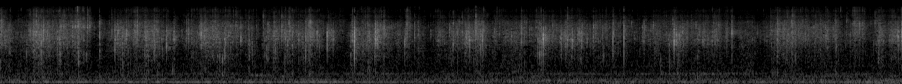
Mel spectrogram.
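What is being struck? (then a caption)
Plastic bubble wrap. Long polished fingernails of both hands scratch a large mound of red, air-filled plastic bubble wrap resting on a table. The result is a steady, bright crinkling and rustling with dense, sharp little ticks and scrapes that swell and fade in waves. A faint low hum runs underneath.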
